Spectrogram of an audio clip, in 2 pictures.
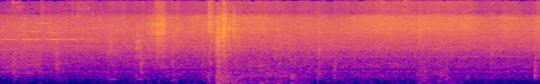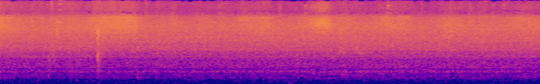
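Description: An electric commuter train standing at a platform, heard from inside its cab: a couple of knocks about two and three seconds in, the second one loudest, like the doors being shut, then a steady hiss of air from the train's pneumatic system.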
